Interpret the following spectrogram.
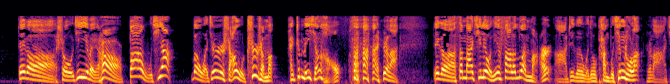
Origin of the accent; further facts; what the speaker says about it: Shanghai, China; now in Beijing, China; 上海啊，我老家上海啊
